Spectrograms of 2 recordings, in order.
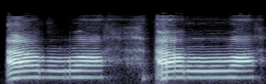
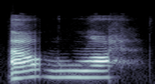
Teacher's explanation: Roh tafkhim dia enggak terlalu banyak getaran juga bukan arh bukan begitu. Nah, jadi takrirnya tetap dapat cuman dia enggak sampai bergetar terlalu banyak kayak ro bahasa Indonesia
